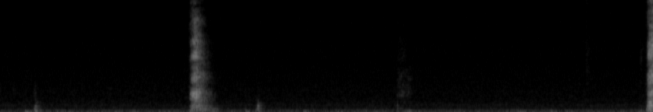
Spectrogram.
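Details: Cat coughing in a cold hallway, where the owner wonders about heat shock from the cold: one sharp, forceful cough followed by a few softer, brief coughing bursts in a quiet room.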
